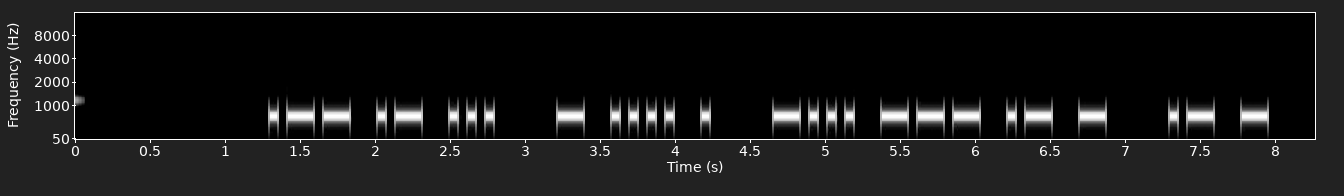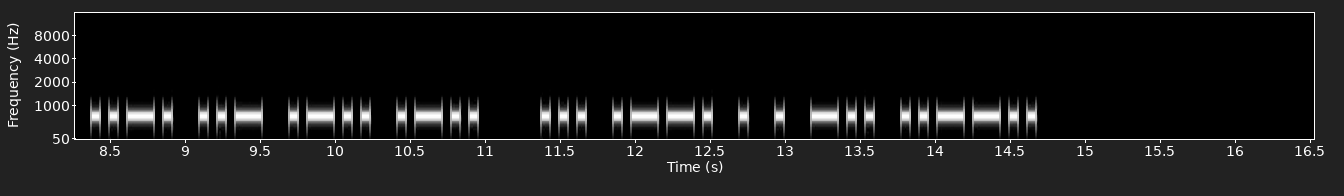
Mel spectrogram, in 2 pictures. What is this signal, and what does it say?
Morse code, heard as a keyed tone, about 21 wpm, 700 Hz. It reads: WAS THE BOAT AT FULL SPEED?
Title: Sentences from Top 1000 Words - Review Part 5 - 20wpm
